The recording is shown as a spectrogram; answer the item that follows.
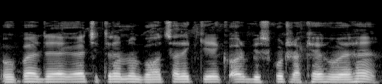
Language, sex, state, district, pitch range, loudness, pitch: Hindi, male, Assam, Kamrup Metropolitan, 115-125 Hz, -14 LUFS, 120 Hz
